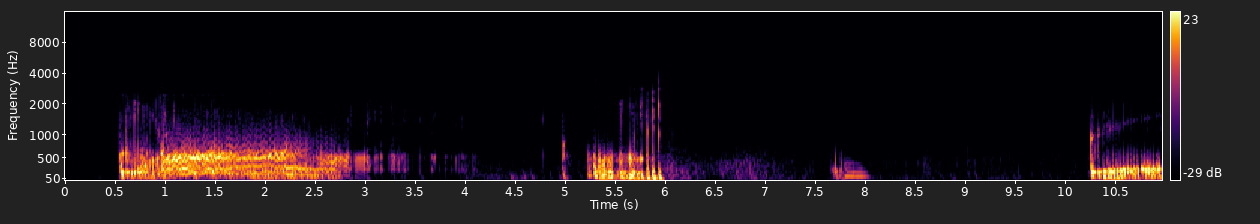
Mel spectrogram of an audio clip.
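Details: Morning stomach rumbles: long, low gurgling rumbles with squeaky bubbling bursts and quiet gaps; ordinary borborygmi.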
